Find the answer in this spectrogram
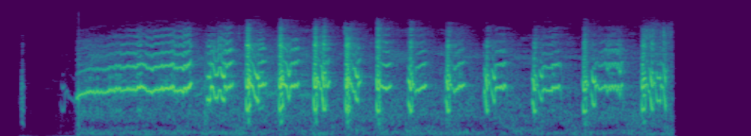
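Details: Wild female red junglefowl: a drawn-out, wavering nasal note, followed by a string of about a dozen short, sharp, broken clucks.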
